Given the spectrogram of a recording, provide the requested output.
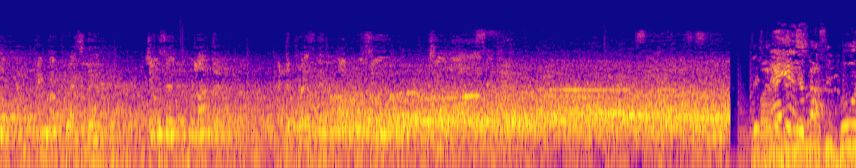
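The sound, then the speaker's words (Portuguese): A huge stadium crowd at the Arena Corinthians, during a Brazilian national team match, roars, boos and chants insults at the president in a loud, sustained wall of voices, then abruptly cuts to a single voice talking. “Por quatro vezes, a presidente foi alvo de vaias e xingamento.”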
